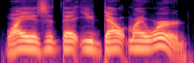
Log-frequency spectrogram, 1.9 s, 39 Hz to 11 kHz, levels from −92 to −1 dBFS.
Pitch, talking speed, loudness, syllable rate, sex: 130 Hz, 245 wpm, -15 LUFS, 4.6 syllables/s, male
